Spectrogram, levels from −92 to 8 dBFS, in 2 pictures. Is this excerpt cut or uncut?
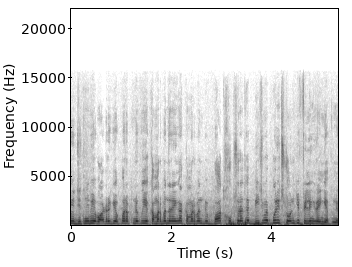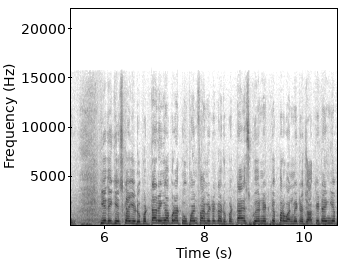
uncut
